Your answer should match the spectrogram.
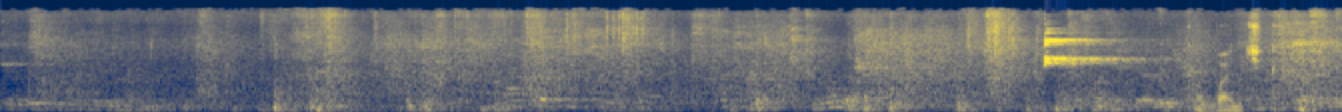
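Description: Indistinct voices of people talking in a large, echoing hall. A short high electronic beep sounds about eight seconds in.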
